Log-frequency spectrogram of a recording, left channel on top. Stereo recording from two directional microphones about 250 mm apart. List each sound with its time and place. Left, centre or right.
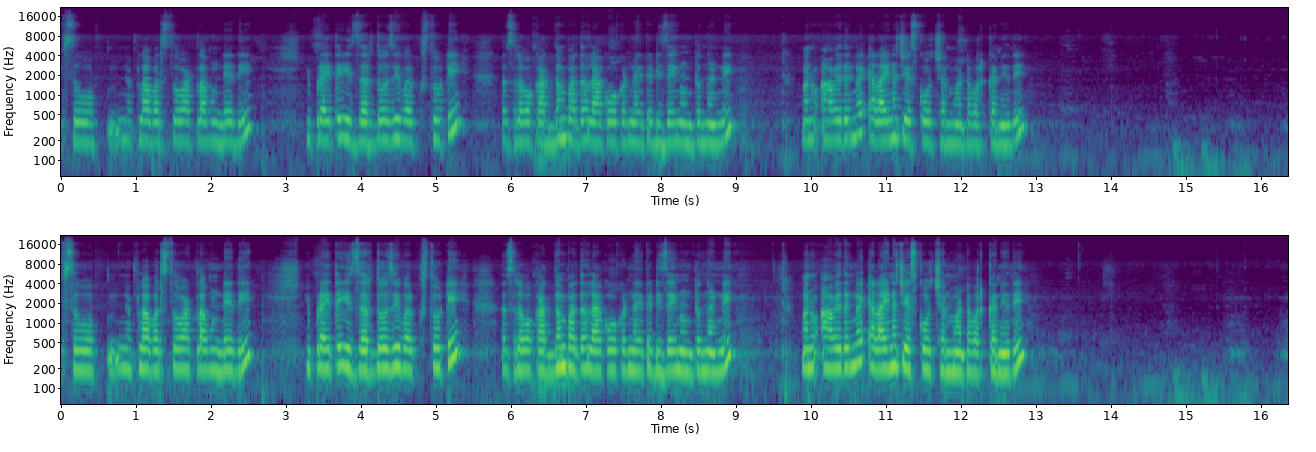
0.0 s speech: right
